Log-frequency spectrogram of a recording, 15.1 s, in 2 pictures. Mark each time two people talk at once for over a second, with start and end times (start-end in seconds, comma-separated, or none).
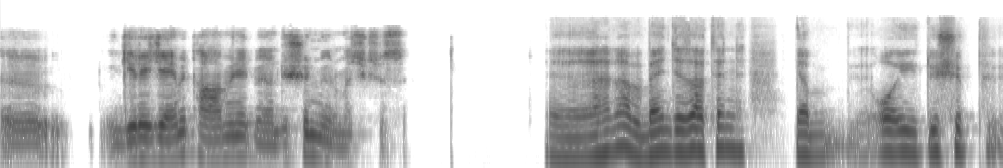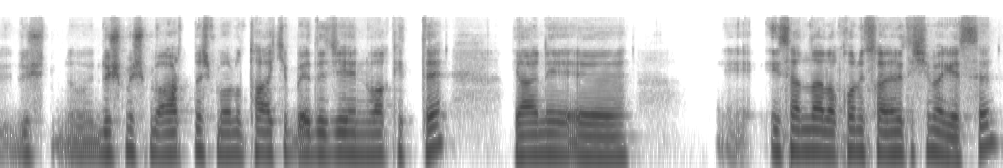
none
